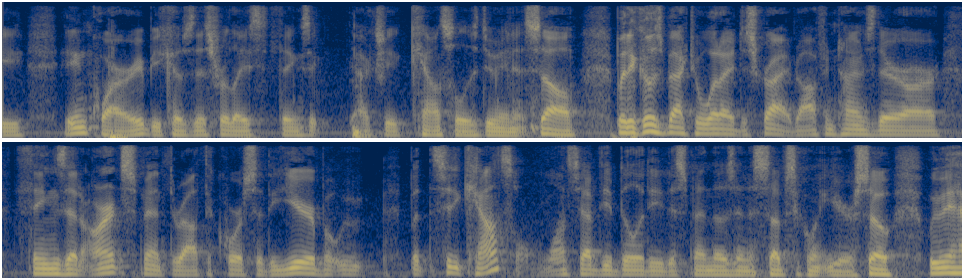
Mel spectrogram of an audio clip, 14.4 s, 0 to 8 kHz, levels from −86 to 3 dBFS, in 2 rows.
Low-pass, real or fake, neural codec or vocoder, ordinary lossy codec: 7.2 kHz; real; none; MP3, 48 kbps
